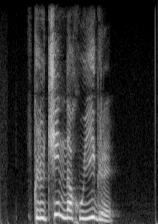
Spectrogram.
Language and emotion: Russian, angry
